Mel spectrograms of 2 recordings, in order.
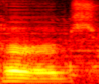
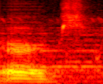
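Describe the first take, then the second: First: The initial H sound is clearly pronounced. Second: The initial H sound is silent. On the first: This is the British pronunciation. "English people say it herbs" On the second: This is the American pronunciation. "we say it herbs"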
